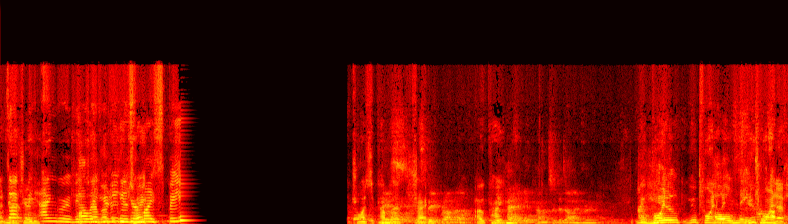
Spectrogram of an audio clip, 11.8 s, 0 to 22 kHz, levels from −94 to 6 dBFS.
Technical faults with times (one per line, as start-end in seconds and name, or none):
2.71-5.35 long network dropout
